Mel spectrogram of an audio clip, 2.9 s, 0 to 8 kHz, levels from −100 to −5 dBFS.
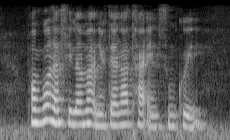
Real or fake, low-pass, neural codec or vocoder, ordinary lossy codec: fake; 7.2 kHz; codec, 16 kHz, 16 kbps, FunCodec, trained on LibriTTS, 50 frames a second; none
